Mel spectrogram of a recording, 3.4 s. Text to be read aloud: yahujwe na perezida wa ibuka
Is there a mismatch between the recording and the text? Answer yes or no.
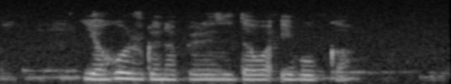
no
